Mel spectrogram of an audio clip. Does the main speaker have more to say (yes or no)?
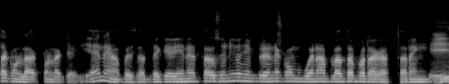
no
